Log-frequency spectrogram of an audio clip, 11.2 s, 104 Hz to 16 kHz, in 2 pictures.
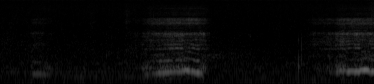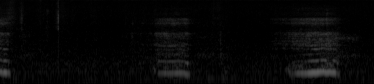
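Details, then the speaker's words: Mother snoring: rhythmic buzzing snores on each breath, about 12 per minute, with quiet pauses between. "She's snoring."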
